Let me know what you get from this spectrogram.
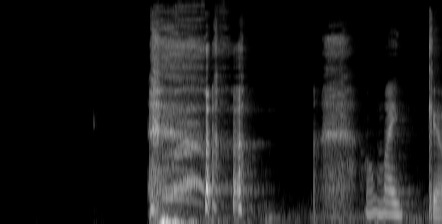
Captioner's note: laughs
